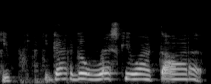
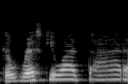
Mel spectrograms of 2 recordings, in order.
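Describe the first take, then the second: First: Very high-pitched put-on Eskimo accent; hammed-up wife in a joke Eskimo accent; high, sustained mock Eskimo accent. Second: High-pitched mock New York Italian wife; hammed-up New York accent, nagging wife. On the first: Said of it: "that's my Eskimo accent". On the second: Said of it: "I'm gonna do a New York accent".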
